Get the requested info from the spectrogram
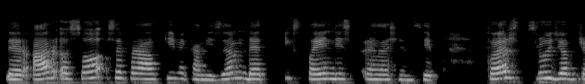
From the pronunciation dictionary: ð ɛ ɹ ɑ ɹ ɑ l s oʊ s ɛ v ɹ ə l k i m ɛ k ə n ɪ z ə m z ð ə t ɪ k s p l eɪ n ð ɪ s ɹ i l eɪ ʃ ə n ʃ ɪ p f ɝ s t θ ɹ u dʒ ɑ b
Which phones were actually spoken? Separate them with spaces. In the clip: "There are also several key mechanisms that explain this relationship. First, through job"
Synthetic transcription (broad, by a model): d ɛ ɹ ɑ ɹ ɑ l s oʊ s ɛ p ɹ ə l k i m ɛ k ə n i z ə m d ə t ɪ k s p l eɪ n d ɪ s ɹ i l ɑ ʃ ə n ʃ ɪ p f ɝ s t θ ɹ u dʒ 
